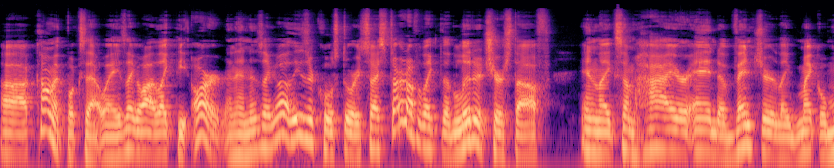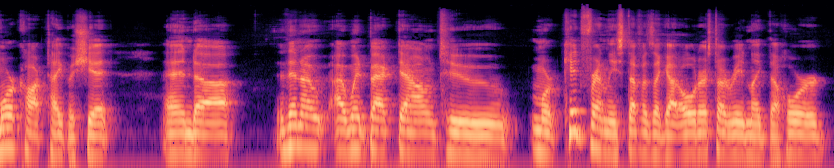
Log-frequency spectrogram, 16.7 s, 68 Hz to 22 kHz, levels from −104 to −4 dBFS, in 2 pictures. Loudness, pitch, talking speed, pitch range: -20 LUFS, 115 Hz, 235 wpm, 110-125 Hz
